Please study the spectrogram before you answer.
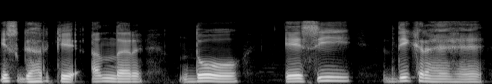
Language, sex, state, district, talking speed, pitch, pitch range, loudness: Hindi, male, Jharkhand, Palamu, 110 wpm, 135 Hz, 130-155 Hz, -16 LUFS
